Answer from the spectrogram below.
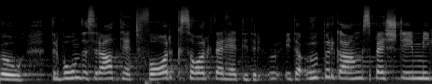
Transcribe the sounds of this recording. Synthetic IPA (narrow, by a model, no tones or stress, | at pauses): ɵwd̥əɾbʊndəsɾaːthɛtfɔɾksɔɾktæːɾhɛtɪdəʔʏbəɾɡɑŋsb̥ɛʃtɪmːi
